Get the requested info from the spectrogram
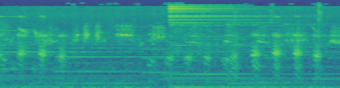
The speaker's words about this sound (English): These are the marsh frogs out looking for love at the bottom of Cadborough Cliffs a few weeks ago.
